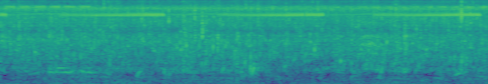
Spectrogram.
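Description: Pond water with a steady watery hiss and faint scattered small splashes and pops, as catfish rise to take floating feed pellets. A high thin whine comes and goes about every second and a half.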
